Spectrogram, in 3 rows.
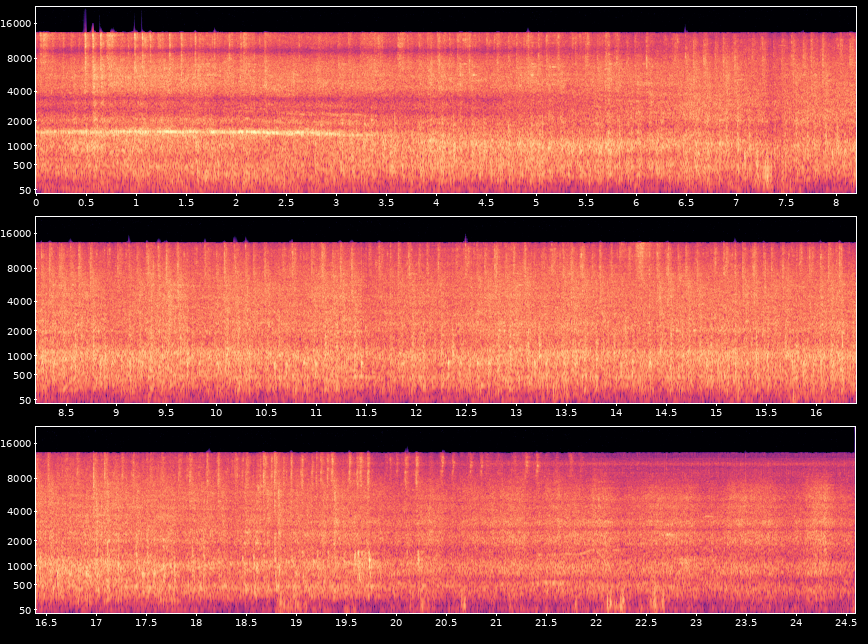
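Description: Passenger train hauled by a WCAM3 electric locomotive running past close by, its long rake of coaches rumbling and clattering over the rail joints. A high thin tone sounds over the first few seconds, sinking slightly. The noise eases off near the end as the last coach moves away.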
